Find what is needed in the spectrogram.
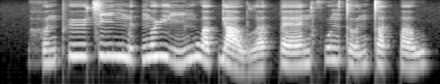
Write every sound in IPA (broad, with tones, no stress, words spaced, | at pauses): hɵ˨˧npʰyː˥t͡siː˥ŋmɪ˨˥k̚ ŋɵ˥ɥjiː˨˥m wɐ˨˥k̚jaː˨˩wlɐ˨˥t̚pɛː˨˧n kʷʰɐ˥ŋt̪ɵ˨˥n t̪ɐ˨˥t̚pɐ˨˧w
